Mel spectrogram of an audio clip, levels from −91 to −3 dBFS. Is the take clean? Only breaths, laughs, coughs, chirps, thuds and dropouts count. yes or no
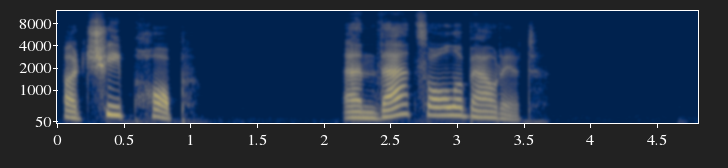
yes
